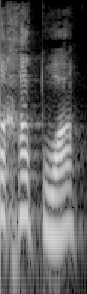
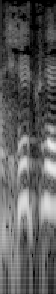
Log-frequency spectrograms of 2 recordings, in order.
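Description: First: Other option "خطوة" as khatwa, a after خ; fatha on the kha. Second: First option "خطوة" as khutwa, u after خ; damma on the kha. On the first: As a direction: ask "خطوة" with an a in the first syllable. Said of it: "الفرق بين الضم والفتح". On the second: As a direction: offer "خطوة" with an u in the first syllable. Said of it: "جمع خطوة بالضم". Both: Shown as a demonstration.

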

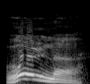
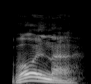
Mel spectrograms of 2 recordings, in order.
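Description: First: Sharp, loud parade order; shouted command. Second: Repeated command. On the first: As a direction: bark it out as the commander. Ataman gives the order. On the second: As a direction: pass the order on down the line. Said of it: "дублирую я". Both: Acted.

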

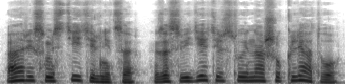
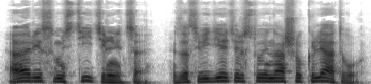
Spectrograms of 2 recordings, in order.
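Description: First: Lightly voiced girl repeating a vow, higher; Мэри. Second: Hero's oath in the narrator's own register; solemn oath. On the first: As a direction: echo the oath in a slightly raised girl's voice. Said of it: "повторила мои слова Мэри". (девичий голос повыше, повторяя клятву) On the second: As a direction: invoke the goddess to witness a vow. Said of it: "произнёс я завершающие слова клятвы". (торжественная клятва) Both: A narrator's reading.

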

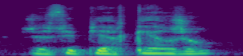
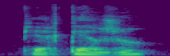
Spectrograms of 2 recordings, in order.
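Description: First: Raised-pitch, insistent self-introduction; emphatic announcement. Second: Startled echo. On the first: Vagabond reveals himself to the banker, emphatic. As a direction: declare the name with feeling. Vagabond declares his name. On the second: Banker recognises the ruined man's name, faintly startled. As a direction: repeat the name with a slight start. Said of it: "ne put réprimer un léger tressaillement". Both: A narrator's reading.

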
